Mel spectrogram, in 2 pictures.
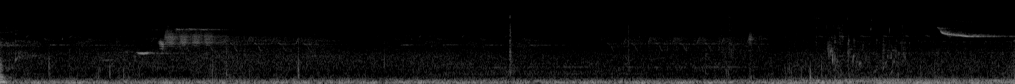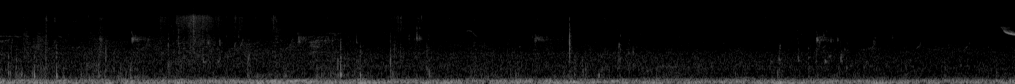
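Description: Waders sloshing and splashing through shallow pond water as a person wades in, with scattered small splashes and clicks. A few short bird calls, among them one falling whistle about halfway through.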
